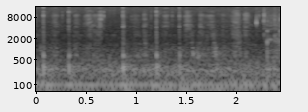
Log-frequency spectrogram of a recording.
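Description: Stylus writing on a tablet: faint, irregular short ticks and scratches of the pen tip as a short word is handwritten.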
